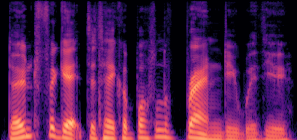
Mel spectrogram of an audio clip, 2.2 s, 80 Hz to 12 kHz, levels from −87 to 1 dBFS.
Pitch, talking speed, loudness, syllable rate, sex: 120 Hz, 270 wpm, -19 LUFS, 6.1 syllables/s, male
